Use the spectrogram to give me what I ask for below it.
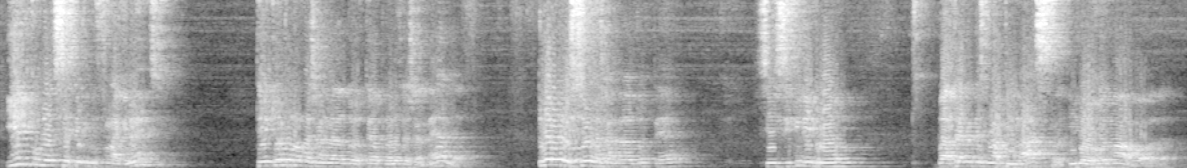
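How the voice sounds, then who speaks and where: A Brazilian-accented pastor in his seventies delivers a sermon, jumping from quiet asides to sudden loud emphatic peaks and firing rhetorical questions at the congregation. His voice sits a little high for a man. He is heard from some way off the mic in a hall with heavy echo. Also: animated, normal speed. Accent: Brazilian Portuguese. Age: 70s. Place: church in Portugal. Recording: very echoey church hall, mic at a distance.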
